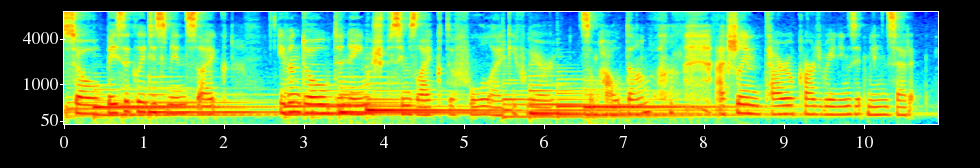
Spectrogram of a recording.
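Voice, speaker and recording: Over music in the background, a woman with a non-native accent speaks at a fairly slow pace. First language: not English. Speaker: tarot card reader. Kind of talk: ASMR tarot card reading. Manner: soft-spoken, whispered.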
